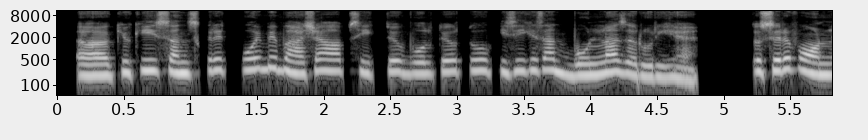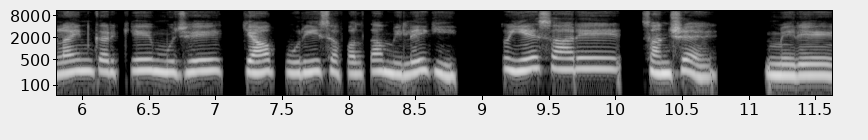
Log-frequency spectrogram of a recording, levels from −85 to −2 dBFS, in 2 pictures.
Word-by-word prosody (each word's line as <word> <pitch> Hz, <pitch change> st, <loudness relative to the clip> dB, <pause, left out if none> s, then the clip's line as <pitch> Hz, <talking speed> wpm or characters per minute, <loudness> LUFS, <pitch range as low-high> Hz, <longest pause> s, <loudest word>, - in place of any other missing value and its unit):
अ, 190 Hz, 0 st, +3 dB
क्योंकि 255 Hz, +3 st, -1 dB
संस्कृत 240 Hz, +2 st, 0 dB
कोई 270 Hz, +2 st, -1 dB
भी 295 Hz, +1 st, -1 dB
भाषा 245 Hz, -1 st, +1 dB
आप 250 Hz, -, -4 dB
सीखते 230 Hz, 0 st, -4 dB
हो, 240 Hz, -, -1 dB
बोलते 215 Hz, +2 st, -4 dB
हो 240 Hz, -, -1 dB
तो 255 Hz, 0 st, -2 dB
किसी 240 Hz, +2 st, -3 dB
के 255 Hz, -, -3 dB
साथ 265 Hz, -1 st, 0 dB, 0.2 s
बोलना 205 Hz, +5 st, +2 dB
ज़रूरी 175 Hz, -6 st, -2 dB
है। 150 Hz, -4 st, -3 dB, 0.4 s
तो 245 Hz, -, 0 dB
सिर्फ़ 260 Hz, +4 st, +4 dB
ऑनलाइन 220 Hz, +3 st, +3 dB
करके 250 Hz, +2 st, -1 dB
मुझे 235 Hz, +2 st, +1 dB, 0.2 s
क्या 225 Hz, -1 st, +4 dB
पूरी 225 Hz, +1 st, 0 dB
सफलता 220 Hz, +1 st, -3 dB
मिलेगी? 220 Hz, -2 st, +1 dB, 0.4 s
तो 280 Hz, -, -2 dB
ये 260 Hz, +4 st, +4 dB
सारे 285 Hz, -1 st, 0 dB, 0.2 s
संशय 215 Hz, -4 st, +3 dB, 0.4 s
मेरे 190 Hz, -1 st, +2 dB
235 Hz, 165 wpm, -23 LUFS, 210-255 Hz, 0.4 s, सिर्फ़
